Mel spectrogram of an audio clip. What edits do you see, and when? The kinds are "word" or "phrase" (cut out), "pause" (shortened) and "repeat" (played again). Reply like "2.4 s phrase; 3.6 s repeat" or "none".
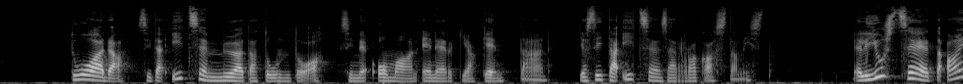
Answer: none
